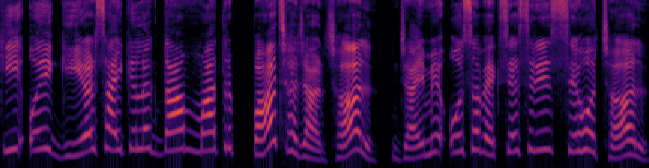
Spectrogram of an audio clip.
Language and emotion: Maithili, surprised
